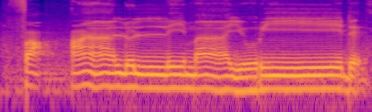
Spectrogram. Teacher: Tengok satu lagi contoh, fa'alul lima yurid. Okey, ini tanwin bertemu dengan huruf lam, tiada dengung sebab ini adalah idgham bila gunnah.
